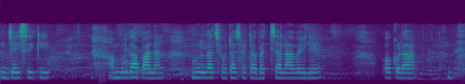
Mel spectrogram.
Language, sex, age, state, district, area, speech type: Maithili, female, 18-30, Bihar, Purnia, rural, spontaneous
